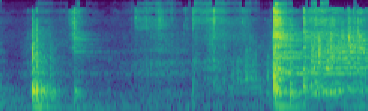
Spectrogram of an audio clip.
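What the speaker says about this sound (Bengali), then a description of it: "তো মিক্সিং জারে পুরো ডালটা আমি" Lentils poured into a mixer grinder jar, with two distinct clattering impacts of the grains hitting the container and a brief rattle in between, close and fairly loud in a quiet kitchen.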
